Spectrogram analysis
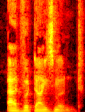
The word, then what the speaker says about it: advertisement: तो बनेगा एडवर्टाइजमेंट, एडवर्टाइजमेंट। एड व ties month, एडवर्टाइजमेंट, एडवर्टाइजमेंट, एडवर्टाइजमेंट। और अमेरिकन प्रोनाउंसिएशन में हम तीसरे शब्दांश पर यानी टीआईएसई पर जोर डालेंगे।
